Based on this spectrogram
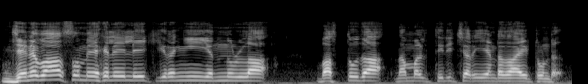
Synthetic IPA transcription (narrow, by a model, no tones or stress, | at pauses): d͡ʑenɐʋaːsɐmːe̞ːkʰɐlɐjile̞ːkːirɐŋːie̞nːuɭːɐ | bɐst̪uðɐnɐmːɐɭt̪iɾit͡ɕːɐrije̞ːɳɖɐðaːjiʈːuɳɖɨ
